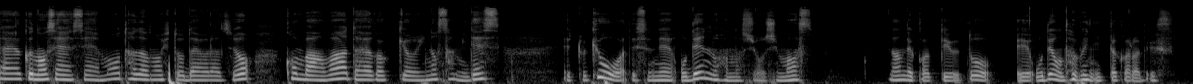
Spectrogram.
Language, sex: Japanese, female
